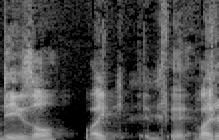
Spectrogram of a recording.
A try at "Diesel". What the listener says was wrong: terrible. Yeah, I hate it when you say Diesel. And the fact that you don't pronounce Diesel right. There's no Z in there.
